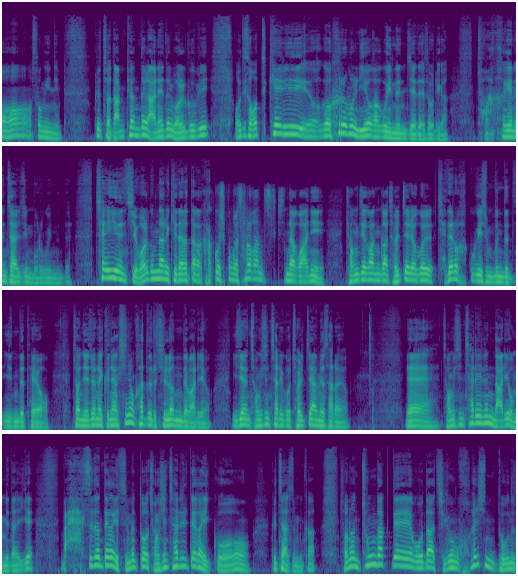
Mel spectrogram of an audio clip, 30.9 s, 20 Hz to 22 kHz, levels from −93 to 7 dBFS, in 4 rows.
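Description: From 10.84 to 14.25 s, a call bitrate drop from 48 to 8 kbps leaves the speech coarse and muffled below 8 kHz. Unlike packet loss, nothing goes silent.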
